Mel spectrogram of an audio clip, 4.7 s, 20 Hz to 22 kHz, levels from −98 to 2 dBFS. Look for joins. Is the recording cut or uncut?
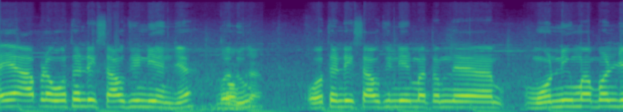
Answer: uncut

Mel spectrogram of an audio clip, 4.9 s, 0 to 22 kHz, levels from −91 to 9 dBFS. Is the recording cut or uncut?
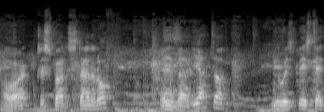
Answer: uncut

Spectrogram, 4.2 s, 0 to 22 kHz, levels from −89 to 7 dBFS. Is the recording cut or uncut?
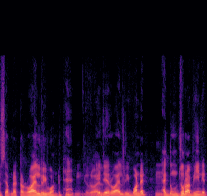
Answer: uncut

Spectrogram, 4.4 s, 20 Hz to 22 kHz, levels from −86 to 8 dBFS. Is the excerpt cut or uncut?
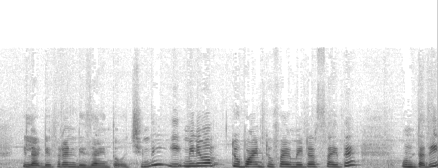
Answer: uncut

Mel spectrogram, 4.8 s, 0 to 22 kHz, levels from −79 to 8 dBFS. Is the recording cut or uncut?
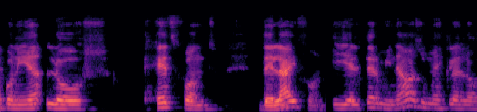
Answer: cut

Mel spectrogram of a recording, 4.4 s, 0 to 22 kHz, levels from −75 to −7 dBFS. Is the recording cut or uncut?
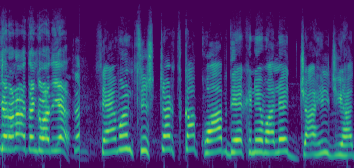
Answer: cut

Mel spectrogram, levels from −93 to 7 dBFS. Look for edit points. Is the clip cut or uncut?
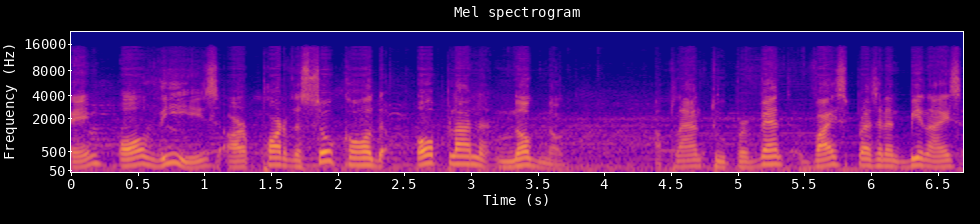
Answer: cut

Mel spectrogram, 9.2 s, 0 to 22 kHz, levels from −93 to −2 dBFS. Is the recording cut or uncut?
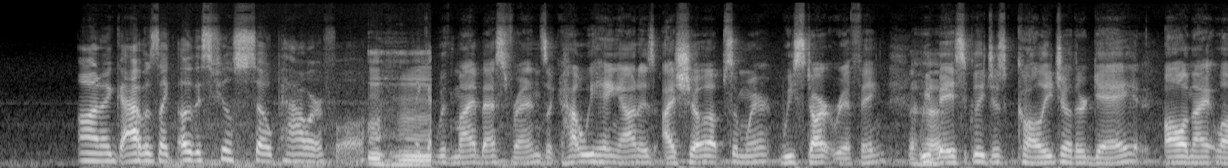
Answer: cut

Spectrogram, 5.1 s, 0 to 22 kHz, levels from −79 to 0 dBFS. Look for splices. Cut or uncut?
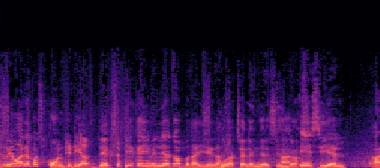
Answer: cut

